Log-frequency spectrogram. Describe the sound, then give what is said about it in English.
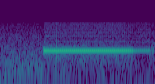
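A faint ringback tone from a phone call that goes unanswered: a single steady, level low-pitched tone of about one and a half seconds, over soft background hiss. “Okay, I guess she ain't going to answer the phone.”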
